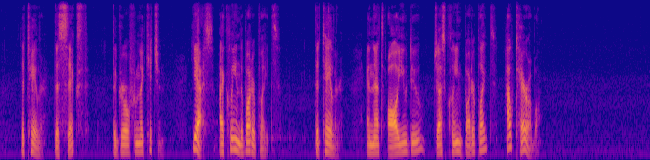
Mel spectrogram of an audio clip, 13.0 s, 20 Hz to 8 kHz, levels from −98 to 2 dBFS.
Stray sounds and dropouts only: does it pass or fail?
pass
